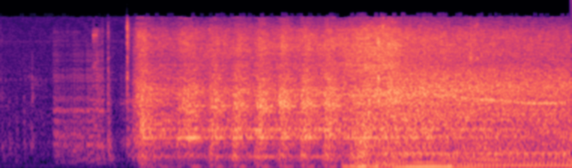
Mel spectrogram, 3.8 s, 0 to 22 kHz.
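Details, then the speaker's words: 1993 Saab 9000 CSE Turbo with high 1,400 rpm hot idle, throttle stumble and flashing code 5 (TPS signal?); on restart the starter churns steadily over a second before the engine catches; long crank before start. "long crank time there well why is it saying radiator level I have no idea"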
